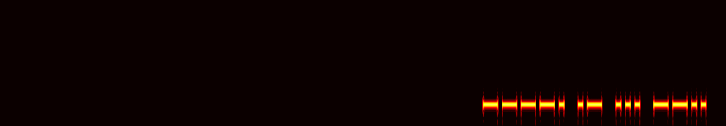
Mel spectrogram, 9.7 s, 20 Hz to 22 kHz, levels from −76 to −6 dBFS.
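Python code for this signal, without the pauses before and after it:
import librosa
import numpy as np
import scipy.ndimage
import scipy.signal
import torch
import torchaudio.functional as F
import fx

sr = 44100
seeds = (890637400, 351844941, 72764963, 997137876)

y = fx.morse(sr, text='9ASZ', wpm=19, hz=605.0, level_db=-18.0)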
